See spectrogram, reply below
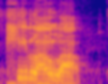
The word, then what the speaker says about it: Keylolo: My name is Key Lolo. K-E-Y-L-O-L-O.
